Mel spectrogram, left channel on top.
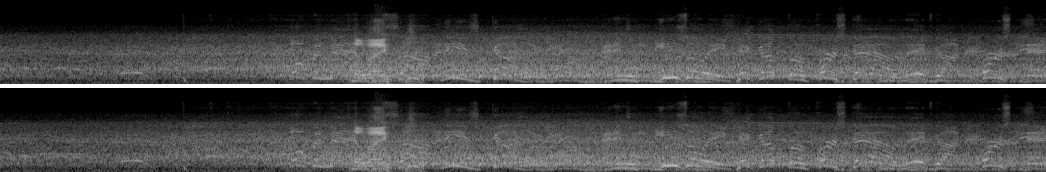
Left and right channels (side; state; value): both; normal; correlation 0.87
